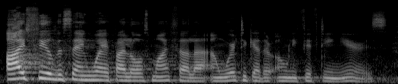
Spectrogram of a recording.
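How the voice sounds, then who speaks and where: A woman's voice: on the low side, a little fast, a bit bright, natural voice. A woman with an Irish accent performing a live dramatic monologue as a feisty, protective care worker, in a conversational, wry manner. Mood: explaining, tender. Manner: conversational, wry, rhetorical questions to the audience. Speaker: actor in a dramatic reading. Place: large indoor event hall. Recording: echoey hall, live stage reading.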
